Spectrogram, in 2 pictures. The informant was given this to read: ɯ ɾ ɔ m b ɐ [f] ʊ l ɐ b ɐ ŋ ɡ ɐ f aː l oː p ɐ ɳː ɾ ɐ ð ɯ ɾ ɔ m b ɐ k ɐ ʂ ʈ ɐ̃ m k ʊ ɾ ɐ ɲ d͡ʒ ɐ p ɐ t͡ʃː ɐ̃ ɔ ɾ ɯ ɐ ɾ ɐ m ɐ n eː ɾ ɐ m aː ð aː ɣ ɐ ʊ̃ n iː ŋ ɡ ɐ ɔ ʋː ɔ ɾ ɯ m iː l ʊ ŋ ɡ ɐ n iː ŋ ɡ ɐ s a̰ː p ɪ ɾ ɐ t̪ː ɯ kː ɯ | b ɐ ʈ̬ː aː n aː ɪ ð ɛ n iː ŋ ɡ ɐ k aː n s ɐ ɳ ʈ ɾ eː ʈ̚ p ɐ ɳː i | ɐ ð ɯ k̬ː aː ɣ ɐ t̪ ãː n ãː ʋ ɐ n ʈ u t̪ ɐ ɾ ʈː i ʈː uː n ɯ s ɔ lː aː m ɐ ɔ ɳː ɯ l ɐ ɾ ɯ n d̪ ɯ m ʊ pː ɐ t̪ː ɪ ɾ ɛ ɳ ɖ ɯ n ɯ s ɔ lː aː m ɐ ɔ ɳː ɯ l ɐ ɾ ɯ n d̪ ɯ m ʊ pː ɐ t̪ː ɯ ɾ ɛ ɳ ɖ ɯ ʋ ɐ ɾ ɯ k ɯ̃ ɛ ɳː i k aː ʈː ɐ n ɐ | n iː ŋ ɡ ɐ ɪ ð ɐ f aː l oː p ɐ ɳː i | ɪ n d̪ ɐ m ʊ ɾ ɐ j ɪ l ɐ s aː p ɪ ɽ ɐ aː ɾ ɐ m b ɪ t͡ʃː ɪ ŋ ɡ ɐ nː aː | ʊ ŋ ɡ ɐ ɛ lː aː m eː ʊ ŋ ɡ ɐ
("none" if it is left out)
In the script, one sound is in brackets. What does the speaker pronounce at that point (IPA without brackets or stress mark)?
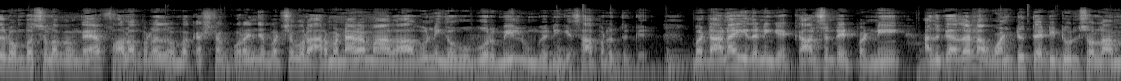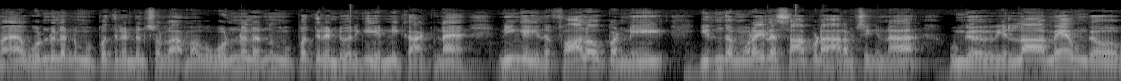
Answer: s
